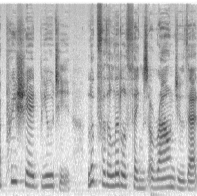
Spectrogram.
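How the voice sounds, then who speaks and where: A woman speaks in a German accent at a medium pitch. Her pace is fairly slow, and her pitch swings very widely. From Germany. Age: 80s+. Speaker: minister. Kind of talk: sermon.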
